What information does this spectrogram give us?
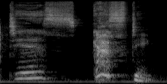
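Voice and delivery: slow, drawn-out disgusted whisper. A narrator's reading. Lily muttering at her doting parents, whispered disgust. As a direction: breathe it out in slow disdain.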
